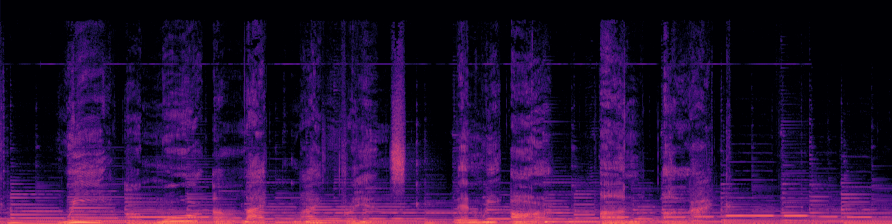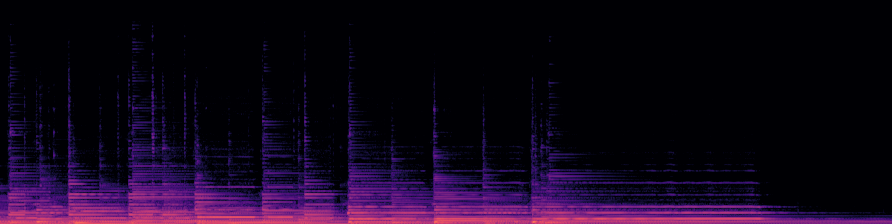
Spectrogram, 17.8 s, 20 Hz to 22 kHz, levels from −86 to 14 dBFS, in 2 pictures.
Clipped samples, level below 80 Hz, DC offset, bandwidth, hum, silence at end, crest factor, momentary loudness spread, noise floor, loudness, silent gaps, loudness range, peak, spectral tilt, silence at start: under 0.1%; -46 dBFS; under 0.1%; 19 kHz; none; 0.25 s; 18 dB; 12 LU; -47 dBFS; -23 LUFS; none; 8 LU; -4 dBFS; -6.5 dB/octave; 0 s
